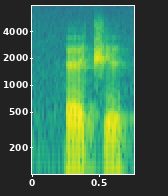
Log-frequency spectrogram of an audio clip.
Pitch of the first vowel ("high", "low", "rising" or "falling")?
low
